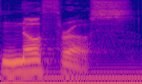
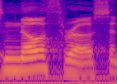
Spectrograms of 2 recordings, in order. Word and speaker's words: nothros: The word is nothros. I don't know Greek, but uh, I, I listen to how they say it, so just mimicking that. Um, but the word is nothros, and it means lazy or sluggish.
